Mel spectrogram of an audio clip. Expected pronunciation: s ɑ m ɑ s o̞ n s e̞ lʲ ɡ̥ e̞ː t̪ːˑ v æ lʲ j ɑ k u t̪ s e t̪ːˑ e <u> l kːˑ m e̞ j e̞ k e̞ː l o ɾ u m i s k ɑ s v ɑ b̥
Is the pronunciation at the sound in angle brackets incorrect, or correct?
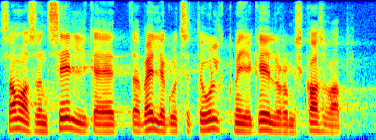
correct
